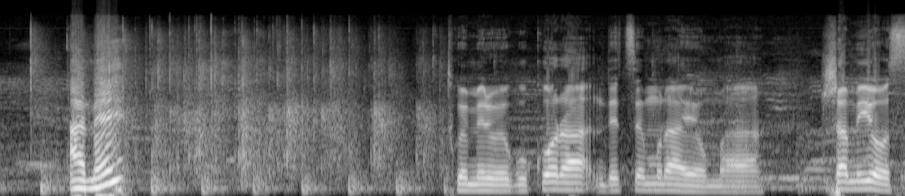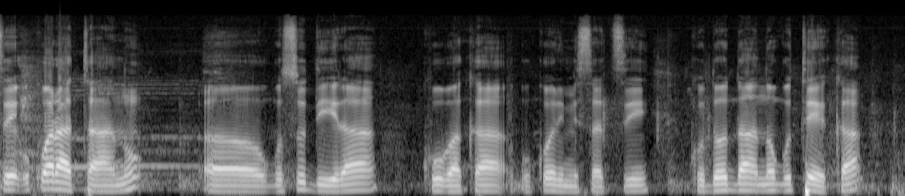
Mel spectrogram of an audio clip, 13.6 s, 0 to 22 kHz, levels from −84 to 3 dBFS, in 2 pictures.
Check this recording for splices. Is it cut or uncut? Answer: cut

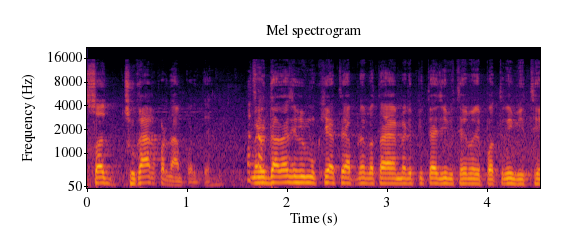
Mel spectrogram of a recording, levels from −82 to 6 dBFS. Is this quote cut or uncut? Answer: cut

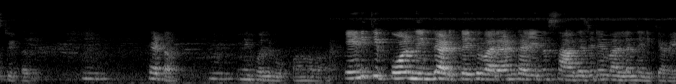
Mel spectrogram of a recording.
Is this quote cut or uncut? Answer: cut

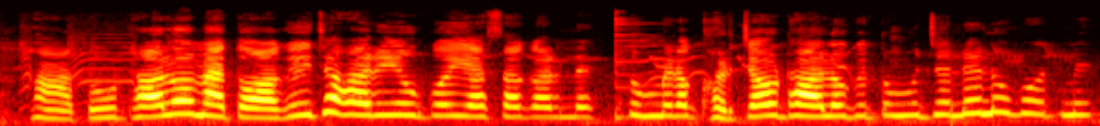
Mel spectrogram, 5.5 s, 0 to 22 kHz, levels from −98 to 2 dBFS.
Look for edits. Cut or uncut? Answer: cut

